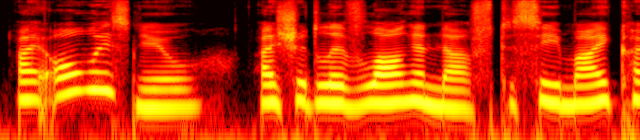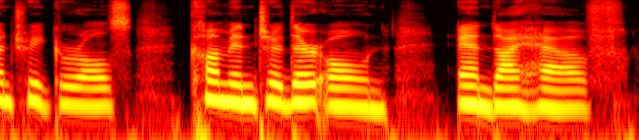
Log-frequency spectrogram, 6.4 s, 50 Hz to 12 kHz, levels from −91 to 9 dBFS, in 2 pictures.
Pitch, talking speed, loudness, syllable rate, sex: 210 Hz, 190 wpm, -16 LUFS, 4.5 syllables/s, female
